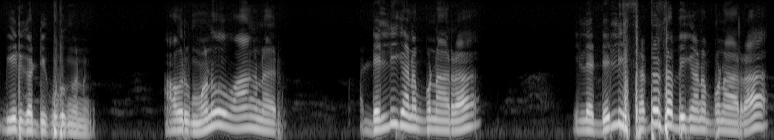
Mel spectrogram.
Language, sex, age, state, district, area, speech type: Tamil, male, 60+, Tamil Nadu, Tiruvannamalai, rural, spontaneous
